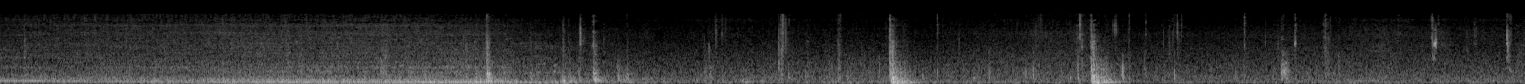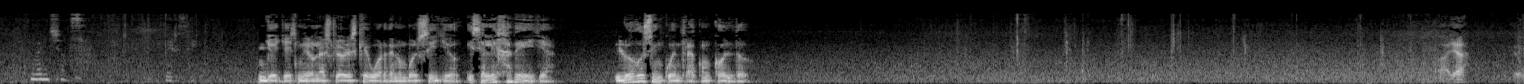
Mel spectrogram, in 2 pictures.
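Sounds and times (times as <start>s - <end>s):
car engine running as it pulls up to a sidewalk: 0.0s - 5.8s
car door thuds as people get out: 4.7s - 6.4s, 8.9s - 9.3s, 10.9s - 11.3s
speech: 15.6s - 16.2s, 16.9s - 17.2s, 17.8s - 22.9s.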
